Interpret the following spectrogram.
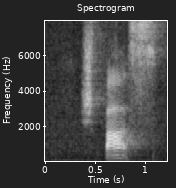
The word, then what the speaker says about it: Spaß: Another one, Spaß.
